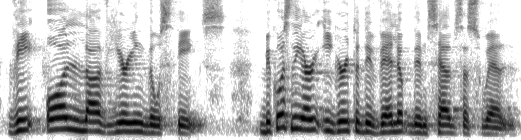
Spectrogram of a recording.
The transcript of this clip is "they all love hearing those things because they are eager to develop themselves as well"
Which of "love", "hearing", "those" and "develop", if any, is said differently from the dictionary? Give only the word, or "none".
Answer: those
